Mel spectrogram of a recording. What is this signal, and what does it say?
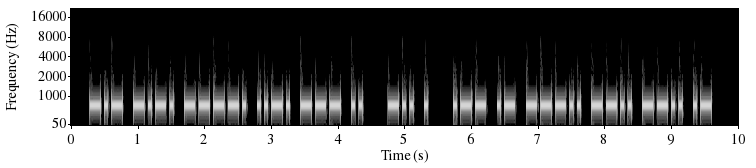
Morse code, heard as a keyed tone, about 21 wpm, 700 Hz. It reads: KC9FOI DE WA8ZZA
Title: USA Callsign DE Callsign - 6 Characters - 22wpm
